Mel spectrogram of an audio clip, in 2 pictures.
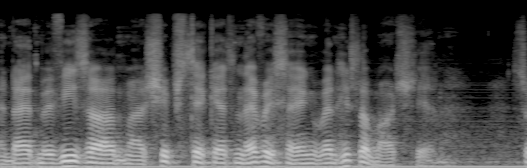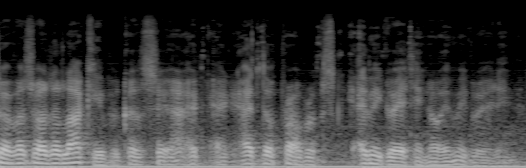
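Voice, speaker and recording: A man in a German accent, fairly even intonation and audible room echo. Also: medium pitch for a man, moderate pace. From Austria, Vienna. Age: 80s+. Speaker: family elder interviewee. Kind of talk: oral history interview. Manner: halting.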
